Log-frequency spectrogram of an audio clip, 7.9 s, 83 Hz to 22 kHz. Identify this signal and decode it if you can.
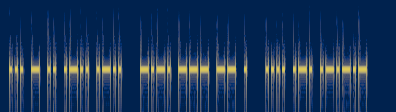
Morse code, heard as a keyed tone, about 22 wpm, 700 Hz. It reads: STILL COME HR.
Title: Sentences from Top 300 Words and Abbreviations 22wpm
